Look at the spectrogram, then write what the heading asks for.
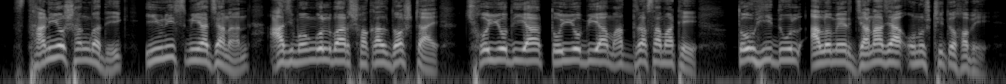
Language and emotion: Bengali, neutral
